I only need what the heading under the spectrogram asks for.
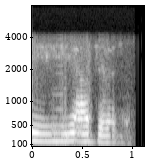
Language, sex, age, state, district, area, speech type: Nepali, female, 30-45, West Bengal, Darjeeling, rural, conversation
